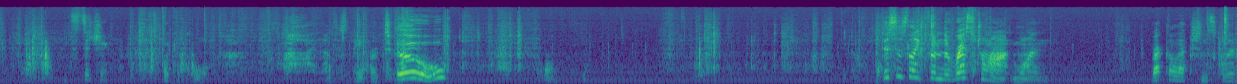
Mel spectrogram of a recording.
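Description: Sheets of paper rustle and flap in a hand.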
